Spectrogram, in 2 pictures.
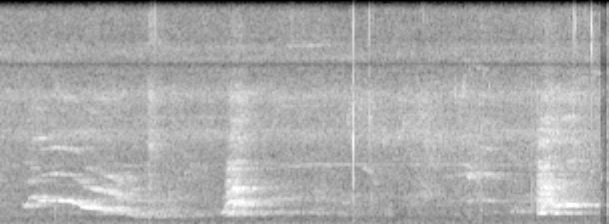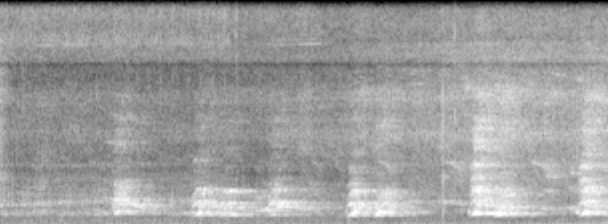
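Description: A pack of leashed boar-hunting dogs calling out excitedly: a drawn-out falling cry near the start, then a string of short barks and yips through the rest.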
